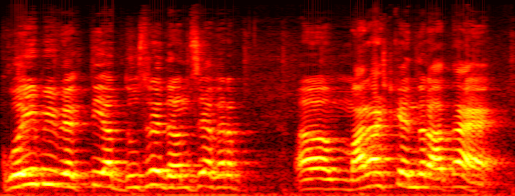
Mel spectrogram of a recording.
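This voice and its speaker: A man's voice: very high-pitched, moderate pace. A man on a debate panel arguing heatedly, emphatic and repetitive, with rhetorical questions. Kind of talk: heated political debate argument. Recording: roomy, echoey sound.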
